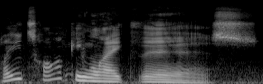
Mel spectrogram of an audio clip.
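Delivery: slow, drawn-out mock question; mocking critics. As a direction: drag out each word, mimicking a critic. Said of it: "same way they will say".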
